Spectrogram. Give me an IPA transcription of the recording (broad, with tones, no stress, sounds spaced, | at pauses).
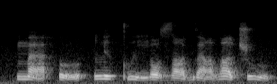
m a˧˩˧ h o˧˩˧ | l ɨ˥˨ kʷʼ ɨ˥˨ m u˥˨ zˤ i˧˩˧ ɡʷ a˧˩˧ ðˤ ɐ˥˨ ʈ͡ʂ u˥˨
